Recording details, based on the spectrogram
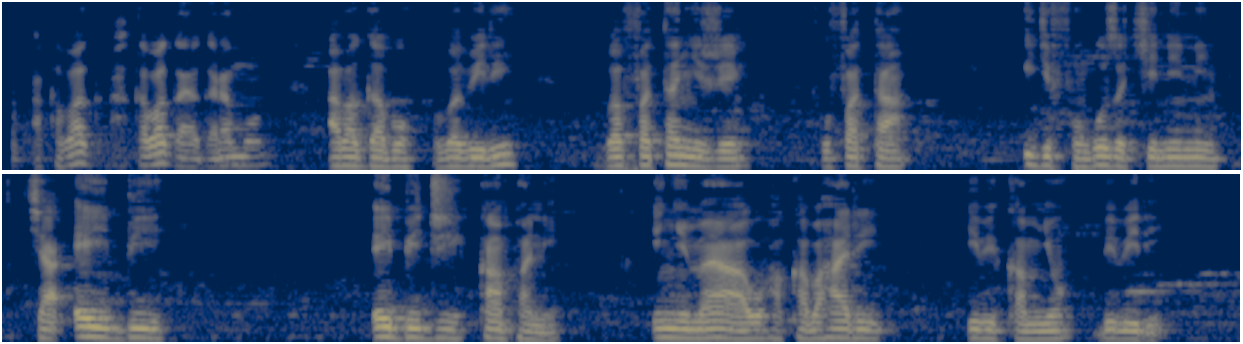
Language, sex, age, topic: Kinyarwanda, male, 18-24, finance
